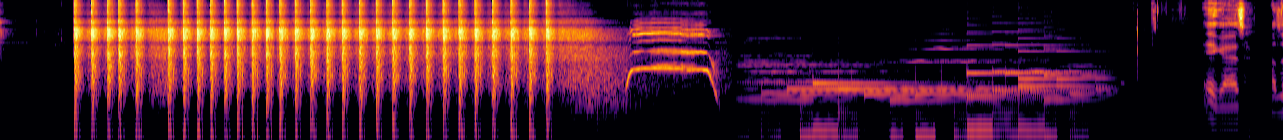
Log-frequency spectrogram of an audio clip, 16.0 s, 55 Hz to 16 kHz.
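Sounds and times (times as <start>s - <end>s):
automatic gunfire: 1.0s - 7.5s.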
